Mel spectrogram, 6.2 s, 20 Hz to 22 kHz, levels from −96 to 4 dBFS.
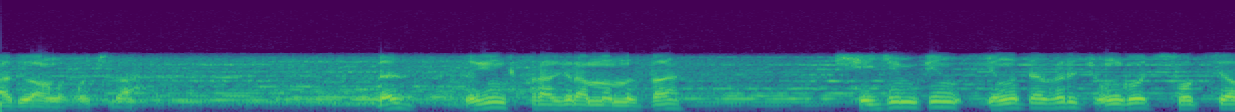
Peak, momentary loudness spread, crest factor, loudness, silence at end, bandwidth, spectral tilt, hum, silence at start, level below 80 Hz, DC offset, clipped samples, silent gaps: -6 dBFS; 7 LU; 16 dB; -21 LUFS; 0 s; 3.9 kHz; -7.5 dB/octave; none; 0 s; -70 dBFS; under 0.1%; under 0.1%; none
